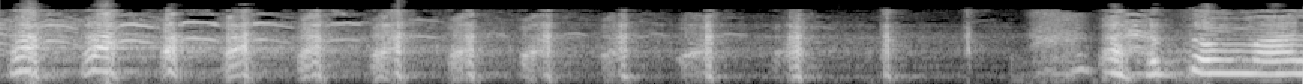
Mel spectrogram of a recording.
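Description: A person laughing in a rapid run of high-pitched snickers, about five or six a second, loud at first, fading in the middle and picking up again near the end.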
